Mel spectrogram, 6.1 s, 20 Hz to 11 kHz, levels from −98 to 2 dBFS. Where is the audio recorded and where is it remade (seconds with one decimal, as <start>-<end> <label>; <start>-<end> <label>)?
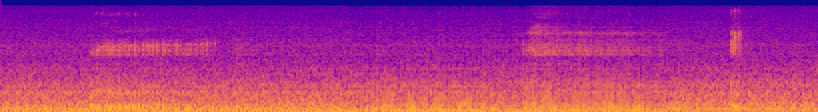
0.0-2.6 recorded; 2.6-5.0 remade; 5.0-6.1 recorded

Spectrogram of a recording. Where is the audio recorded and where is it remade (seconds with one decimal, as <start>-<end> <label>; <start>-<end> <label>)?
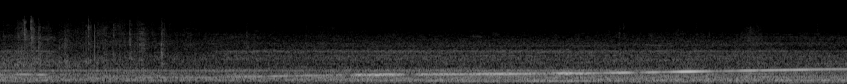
0.0-2.1 recorded; 2.1-2.6 remade; 2.6-3.2 recorded; 3.2-6.2 remade; 6.2-8.5 recorded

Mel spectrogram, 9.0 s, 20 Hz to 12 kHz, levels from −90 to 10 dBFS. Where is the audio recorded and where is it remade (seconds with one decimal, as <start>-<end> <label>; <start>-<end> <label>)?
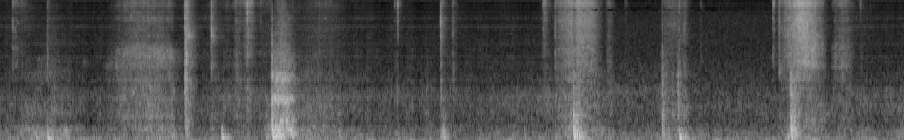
0.0-5.7 remade; 5.7-7.7 recorded; 7.7-9.0 remade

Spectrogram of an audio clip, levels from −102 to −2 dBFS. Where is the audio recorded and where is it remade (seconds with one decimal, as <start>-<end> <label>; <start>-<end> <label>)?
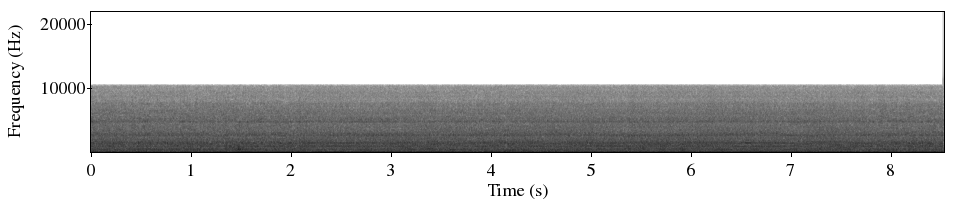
0.0-2.2 recorded; 2.2-3.8 remade; 3.8-4.2 recorded; 4.2-7.8 remade; 7.8-8.5 recorded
